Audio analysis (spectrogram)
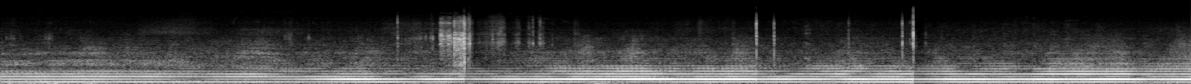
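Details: Continuous low droning hum with steady tones, like an idling engine or machine, plus brief clatters and knocks; no animal call stands out.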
